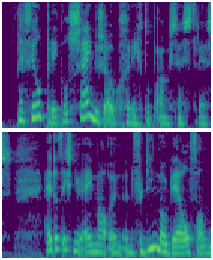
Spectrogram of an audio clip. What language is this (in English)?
Dutch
